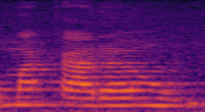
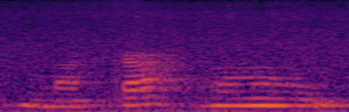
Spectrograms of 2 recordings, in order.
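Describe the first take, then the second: First: The middle R is a soft sound. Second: The middle R is a strong sound. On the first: The speaker calls it wrong. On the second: The speaker calls it right.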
